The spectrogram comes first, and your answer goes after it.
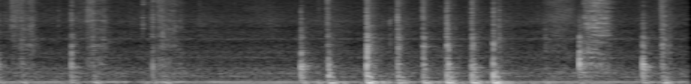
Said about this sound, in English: now we're just going to chop this up really good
